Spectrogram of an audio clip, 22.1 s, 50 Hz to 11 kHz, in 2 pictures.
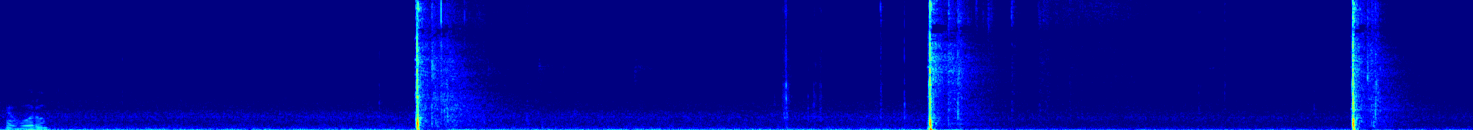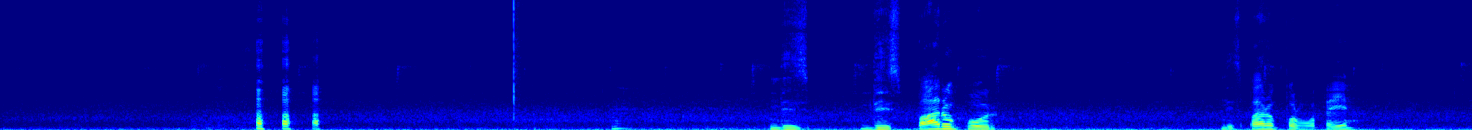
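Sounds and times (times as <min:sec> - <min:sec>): air pistol shots: 0:03.1 - 0:03.8, 0:06.9 - 0:07.6, 0:10.1 - 0:10.7.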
